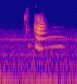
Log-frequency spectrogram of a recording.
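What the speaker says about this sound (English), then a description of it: "Hi, tiny cat." A small cat gives a single short meow close by, rising then trailing off, in a quiet indoor room with no talking.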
